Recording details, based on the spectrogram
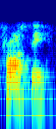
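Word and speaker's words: français: तो अगर कोई मेल अगर बोलता है कि मैं फ्रेंच हूँ, तो वो बोलेगा फ्रांसे, और अगर कोई महिला बोलेगी तो वो बोलेगी फ्रांसेज। तो ऐसे ही अगर कोई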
